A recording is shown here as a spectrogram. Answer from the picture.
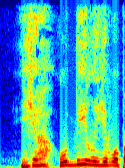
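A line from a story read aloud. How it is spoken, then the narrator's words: Breathless whisper. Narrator (Russian): прошептала, тяжело дыша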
